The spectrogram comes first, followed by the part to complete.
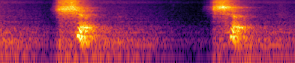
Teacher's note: it is a voiceless consonant, and this is also a palato-alveolar fricative · Okay, so the place of articulation is again almost the same, but only difference is that the position of the tongue is not as closer to the teeth ridge as in the case of ch and j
